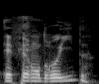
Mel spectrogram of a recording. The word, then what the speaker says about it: Frandroid: Non, Frandroid. Il n'y a pas, comme, j'ai déjà dit, il n'y a pas de prononciation officielle, donc euh, on entend des FR Android, des Frandroid, mais au final, ça revient à la même chose.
